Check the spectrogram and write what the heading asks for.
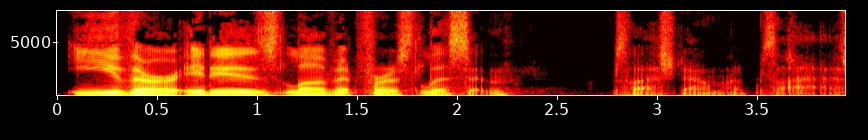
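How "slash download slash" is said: soft whispered throwaway; whispered aside. Real, not acted. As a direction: whisper it under your breath. Aside while listing ways to listen.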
